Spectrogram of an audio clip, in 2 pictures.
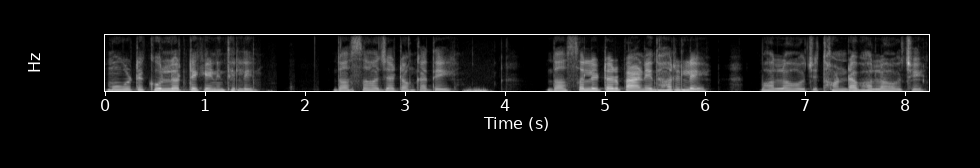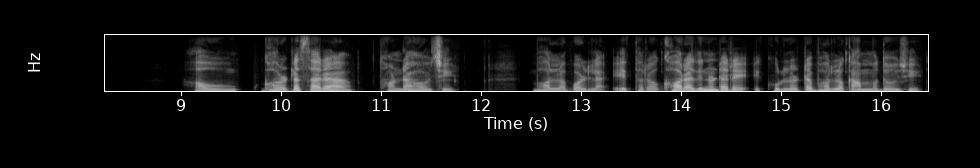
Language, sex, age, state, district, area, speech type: Odia, female, 60+, Odisha, Kandhamal, rural, spontaneous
